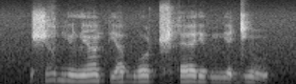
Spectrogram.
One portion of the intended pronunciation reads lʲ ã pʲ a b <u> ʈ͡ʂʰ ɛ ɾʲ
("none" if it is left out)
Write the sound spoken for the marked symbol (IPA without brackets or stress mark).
o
